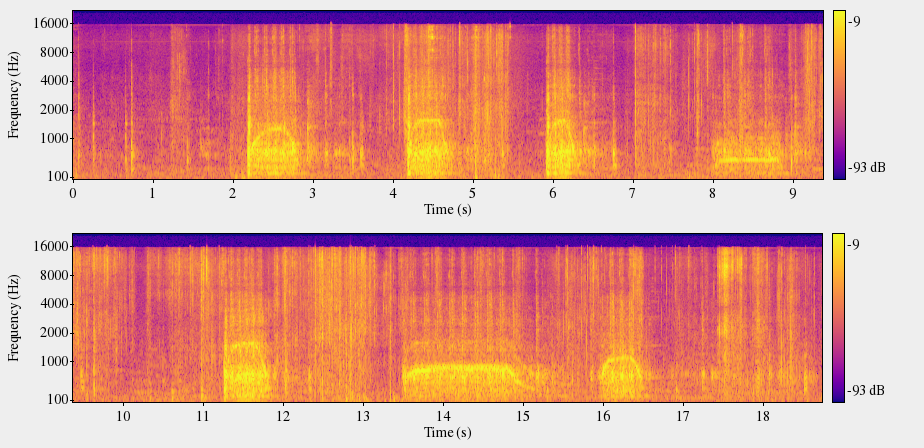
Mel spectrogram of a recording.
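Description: Electric domestic sewing machine stitching a quarter-inch seam in short stop-start runs of about a second each, about eight runs with pauses between as the fabric is guided round.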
